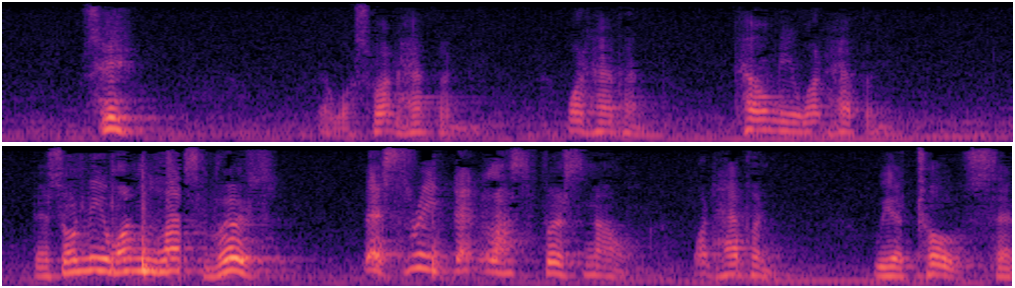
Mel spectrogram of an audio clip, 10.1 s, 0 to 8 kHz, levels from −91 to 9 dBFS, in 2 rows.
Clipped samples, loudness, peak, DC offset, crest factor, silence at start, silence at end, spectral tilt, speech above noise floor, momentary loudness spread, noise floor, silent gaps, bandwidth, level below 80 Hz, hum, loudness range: under 0.1%; -28 LUFS; -6 dBFS; under 0.1%; 24 dB; 0.1 s; 0 s; -6.5 dB/octave; 23 dB; 23 LU; -51 dBFS; none; 8 kHz; -52 dBFS; none; 10 LU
